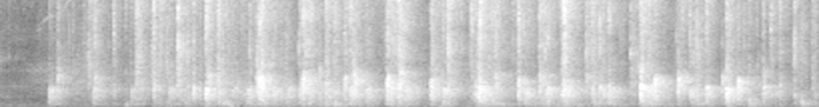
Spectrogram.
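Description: An audience at the Lyrikksalongen poetry event in Bergen breaks into warm applause welcoming a poet and translator of Celan, a dense stream of many overlapping handclaps that starts abruptly and holds at a steady, moderately loud level throughout.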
